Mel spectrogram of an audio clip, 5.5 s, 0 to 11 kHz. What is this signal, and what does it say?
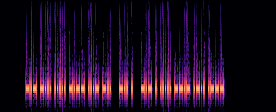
Morse code, heard as a keyed tone, about 45 wpm, 700 Hz. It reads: KB5YVD DE KE5QLJ
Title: USA Callsign DE Callsign - 6 Characters - 50wpm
